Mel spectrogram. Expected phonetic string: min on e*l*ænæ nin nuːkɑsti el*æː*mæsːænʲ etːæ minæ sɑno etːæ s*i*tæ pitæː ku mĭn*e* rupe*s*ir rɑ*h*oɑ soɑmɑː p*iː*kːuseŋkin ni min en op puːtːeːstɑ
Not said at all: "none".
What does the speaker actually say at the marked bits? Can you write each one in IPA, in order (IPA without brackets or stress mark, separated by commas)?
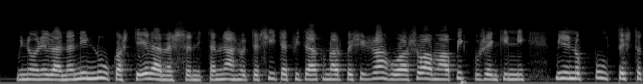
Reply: l, æ, iː, æ, s, h, i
